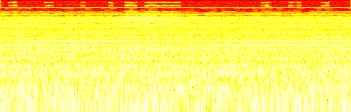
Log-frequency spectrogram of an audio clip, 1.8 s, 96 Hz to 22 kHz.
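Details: Amiga 3000 Fujitsu SCSI hard drive on stock Amiga SCSI controller during speed test (about 1.6): steady low droning whir, no clicks, scrapes or hiccups, airplane-like; drive spinning normally under load.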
